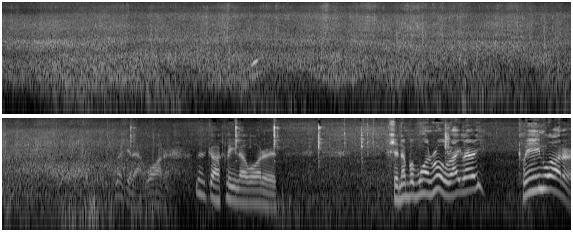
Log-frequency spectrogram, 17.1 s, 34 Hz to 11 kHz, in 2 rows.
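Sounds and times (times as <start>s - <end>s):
surf washing up beach: 0.0s - 17.0s
wind buffeting microphone: 0.0s - 17.0s.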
